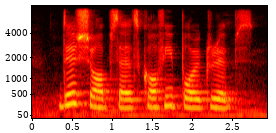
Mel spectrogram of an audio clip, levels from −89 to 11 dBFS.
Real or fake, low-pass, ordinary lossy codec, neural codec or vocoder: real; 7.2 kHz; none; none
